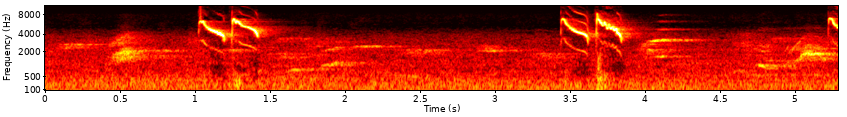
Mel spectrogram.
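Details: Oriental white-eye wild song used to lure other white-eyes: paired high, downward-swept whistles repeated about every two and a half seconds, with soft background chirps.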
